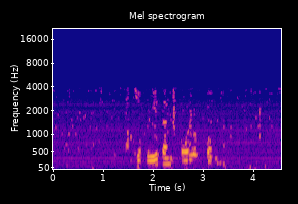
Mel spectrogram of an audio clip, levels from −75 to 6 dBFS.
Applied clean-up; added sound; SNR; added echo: classical method spectral subtraction.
